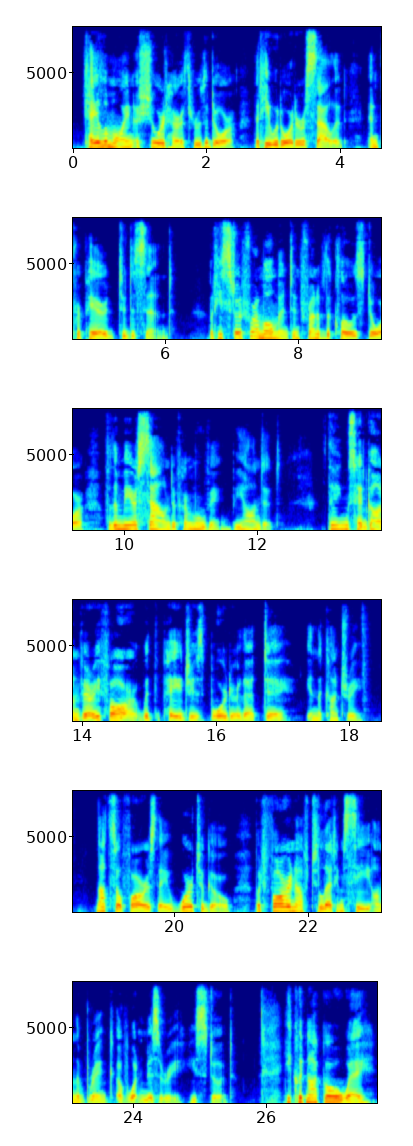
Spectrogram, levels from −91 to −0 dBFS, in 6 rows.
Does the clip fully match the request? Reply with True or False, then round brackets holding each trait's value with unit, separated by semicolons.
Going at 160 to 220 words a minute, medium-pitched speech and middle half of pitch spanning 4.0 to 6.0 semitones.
True (175 wpm; 175 Hz; 4.9 semitones)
